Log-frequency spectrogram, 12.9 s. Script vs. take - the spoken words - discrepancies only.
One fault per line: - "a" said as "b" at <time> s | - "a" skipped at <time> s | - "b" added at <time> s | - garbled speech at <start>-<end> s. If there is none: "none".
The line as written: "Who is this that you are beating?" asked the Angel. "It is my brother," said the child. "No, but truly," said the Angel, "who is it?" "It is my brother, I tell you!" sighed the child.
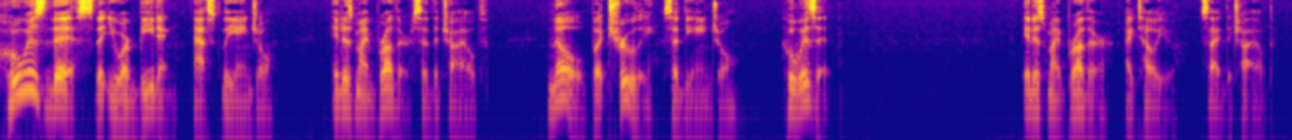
none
